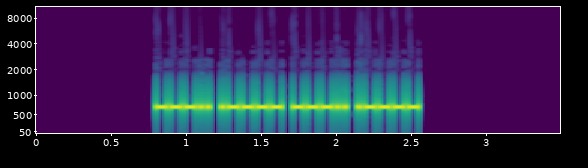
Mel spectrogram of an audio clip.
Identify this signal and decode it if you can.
Morse code, heard as a keyed tone, about 50 wpm, 700 Hz. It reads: 8181
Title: Numbers - 4-Digit 50wpm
